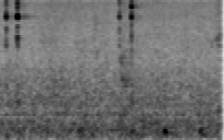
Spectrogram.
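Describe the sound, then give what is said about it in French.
Faint, sharp clicks from the left button of a computer mouse, arriving as two closely spaced pairs with a pause between them, then a softer tick or two, over a low steady hiss with no talking. “Je clique sur Schneider. Ah, je clique. Regardez, je vais cliquer avec le bouton gauche.”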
